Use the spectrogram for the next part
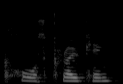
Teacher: Coarse croaking employs the same consonant sound, the k sound, which in itself is a kind of plosive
